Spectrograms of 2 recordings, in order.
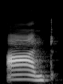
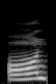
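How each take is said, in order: First: The vowel is an open 'ah' sound. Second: The vowel is a rounded 'aw' sound. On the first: The speaker calls it right. "यहाँ पर है आ" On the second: The speaker calls it wrong. "ऑन्ट नहीं पढ़ेंगे"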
